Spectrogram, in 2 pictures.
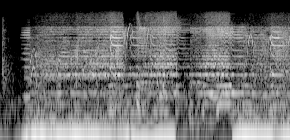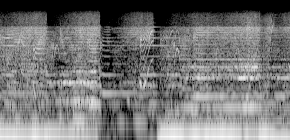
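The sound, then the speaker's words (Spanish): A loud, dense passage processed with a device's Chrome Modulation cross-modulation effect: thick droning low tones shift in blocky steps beneath buzzy, metallic, warbling overtones, with brief dips between sections and no voices. “Con la Chrome Modulation suena así.”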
